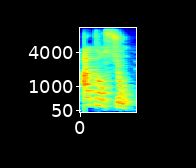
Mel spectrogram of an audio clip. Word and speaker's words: attention: Alors qu'en anglais, on va dire attention. En français, on va dire attention. Et donc, on met plus d'emphase sur cette dernière syllabe.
